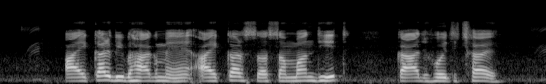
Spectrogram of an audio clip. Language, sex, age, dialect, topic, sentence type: Maithili, male, 18-24, Southern/Standard, banking, statement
